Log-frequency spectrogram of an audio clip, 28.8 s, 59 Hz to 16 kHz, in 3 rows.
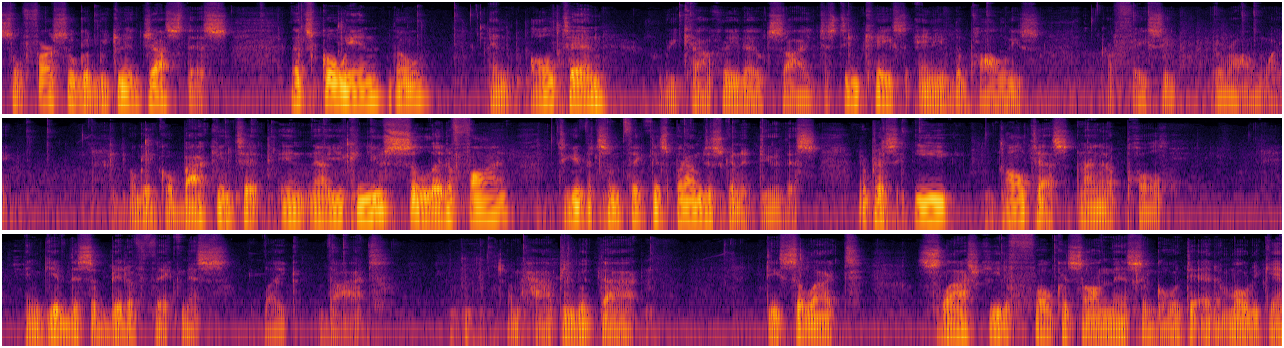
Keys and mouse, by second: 0.7-1.4 middle drag, 1.6-1.9 middle drag, 2.2 Tab, 2.5 a, 3.1 middle click, 4.2 alt+n, 6.4 Tab, 7.3-9.5 drag, 9.8 middle click, 10.4 Tab, 10.7 a, 11.3 shift+middle click, 11.6 middle click, 12.2 shift+middle click, 12.5 middle click, 14.1 shift+middle click, 14.5 middle click, 15.1 shift+middle click, 16.2 e, 16.4 click, 17.1 alt+s, 21.7 shift+click, 22.7 alt+a, 22.9 middle click, 23.4 Tab, 24.1-25.2 middle drag, 26.2 /, 26.7-27.1 middle drag, 27.7 Tab.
